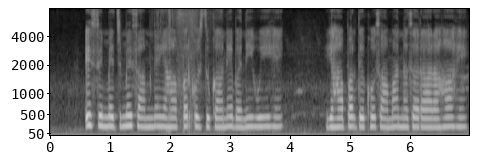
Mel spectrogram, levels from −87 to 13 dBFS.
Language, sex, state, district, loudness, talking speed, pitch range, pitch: Hindi, female, Rajasthan, Jaipur, -17 LUFS, 165 wpm, 210-225 Hz, 215 Hz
